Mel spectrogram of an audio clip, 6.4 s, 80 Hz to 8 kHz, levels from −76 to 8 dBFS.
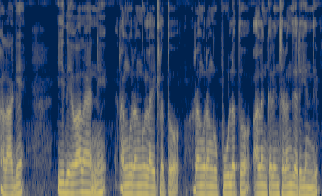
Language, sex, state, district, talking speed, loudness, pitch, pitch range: Telugu, male, Telangana, Hyderabad, 85 wpm, -13 LUFS, 130 Hz, 125-135 Hz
